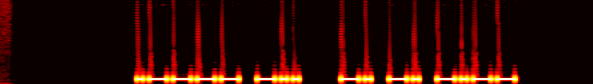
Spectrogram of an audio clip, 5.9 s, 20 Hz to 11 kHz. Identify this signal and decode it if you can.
Morse code, heard as a keyed tone, about 20 wpm, 700 Hz. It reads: 1D NNY
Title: Field Day Exchanges - 20wpm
